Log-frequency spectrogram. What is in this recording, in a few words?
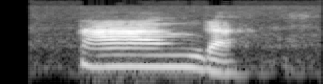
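"taanga", Mooré; Shea tree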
